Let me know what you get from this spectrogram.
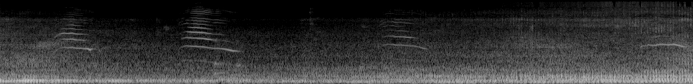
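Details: Kitten calling for its mother; several thin, high meows sliding downward, with faint, scattered later calls as a low traffic-like rumble grows louder.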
